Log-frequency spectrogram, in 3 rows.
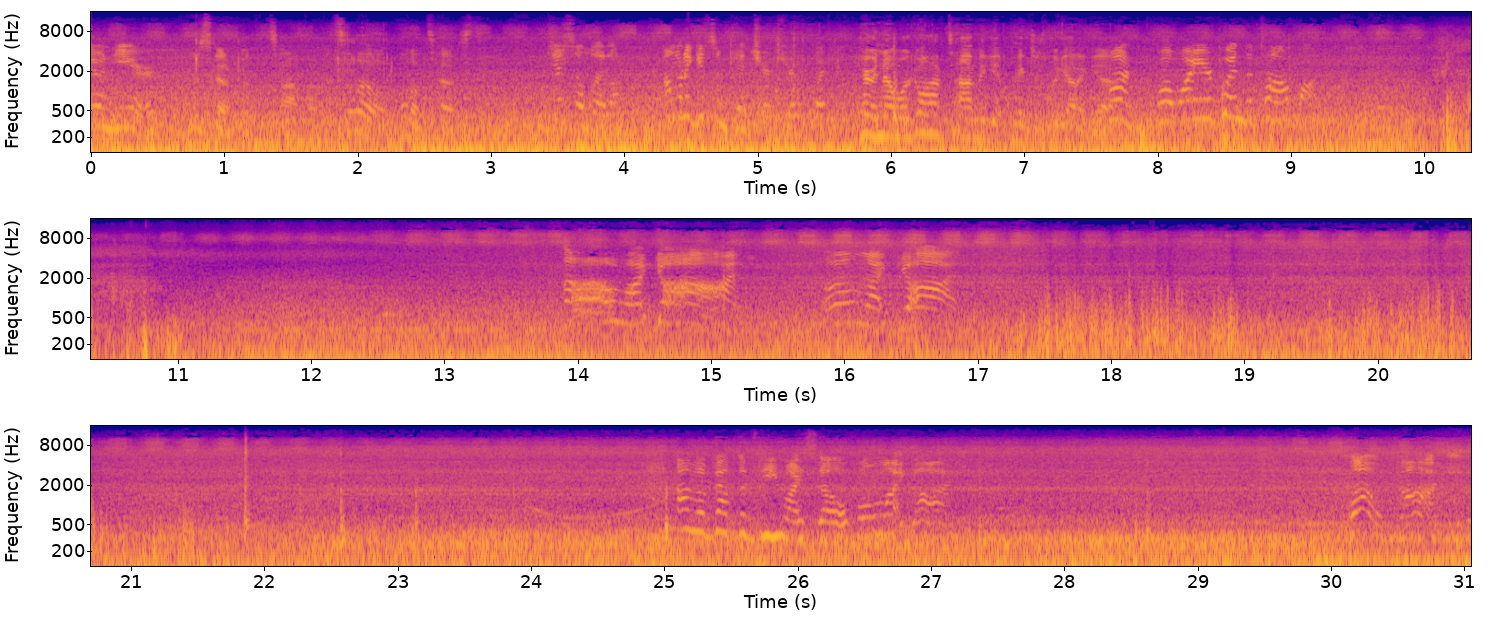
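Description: Porsche 911 Targa GTS flat-six engine and road noise heard from inside the open-top cabin while driving, a steady low rumble. After a sudden break about ten seconds in, a steady low hum continues with the car stopped.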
